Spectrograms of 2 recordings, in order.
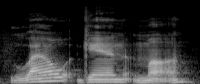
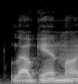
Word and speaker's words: Lao Gan Ma: if you go to Amazon, you are going to look up Lao Gan Ma Spicy Chili Crisp. Let me spell it. Lao, L-A-O, Gan, G-A-N, Ma, M-A. Lao Gan Ma.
